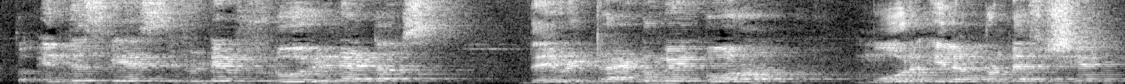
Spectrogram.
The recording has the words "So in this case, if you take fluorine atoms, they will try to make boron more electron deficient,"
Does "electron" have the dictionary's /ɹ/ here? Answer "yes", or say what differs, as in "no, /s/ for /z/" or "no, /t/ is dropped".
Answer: no, /ɹ/ is dropped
